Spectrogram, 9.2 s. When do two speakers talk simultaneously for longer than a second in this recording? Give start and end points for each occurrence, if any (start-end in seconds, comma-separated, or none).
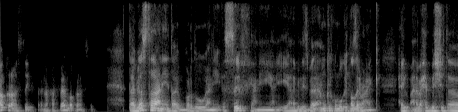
none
